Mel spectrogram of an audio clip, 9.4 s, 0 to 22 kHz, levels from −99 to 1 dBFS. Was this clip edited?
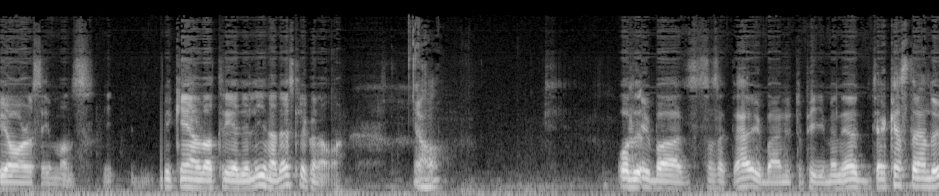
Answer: yes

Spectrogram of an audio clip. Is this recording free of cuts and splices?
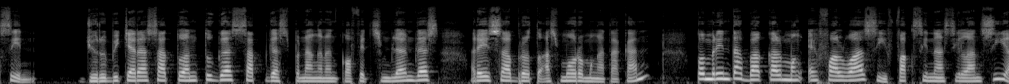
yes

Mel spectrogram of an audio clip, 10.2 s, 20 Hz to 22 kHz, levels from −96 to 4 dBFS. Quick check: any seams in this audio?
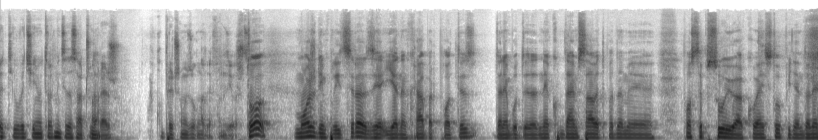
no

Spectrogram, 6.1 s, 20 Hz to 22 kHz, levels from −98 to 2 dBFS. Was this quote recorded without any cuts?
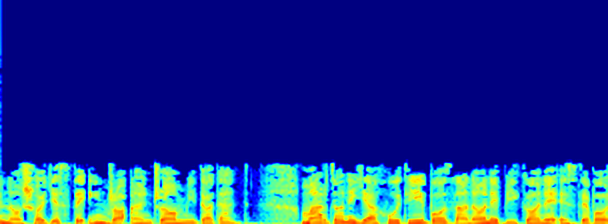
no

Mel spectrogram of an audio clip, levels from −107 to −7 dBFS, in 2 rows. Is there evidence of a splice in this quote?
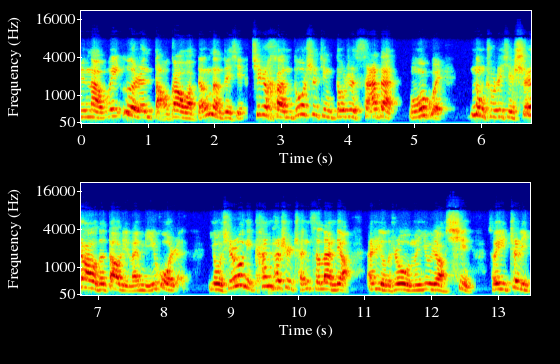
yes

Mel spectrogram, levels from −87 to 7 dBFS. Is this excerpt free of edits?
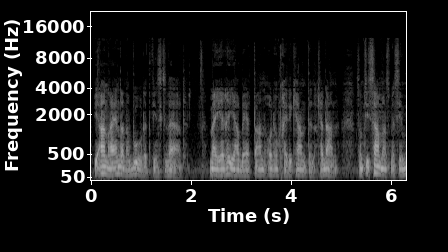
no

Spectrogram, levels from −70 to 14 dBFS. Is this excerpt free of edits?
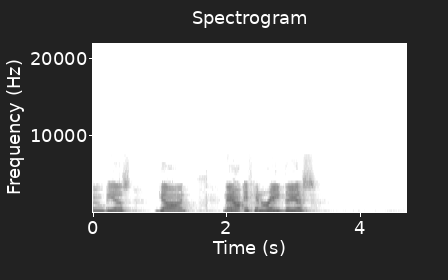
no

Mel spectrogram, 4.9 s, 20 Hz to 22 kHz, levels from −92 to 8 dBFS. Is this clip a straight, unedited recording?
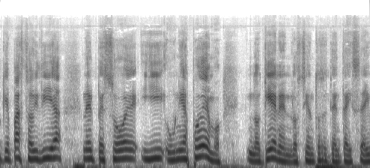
no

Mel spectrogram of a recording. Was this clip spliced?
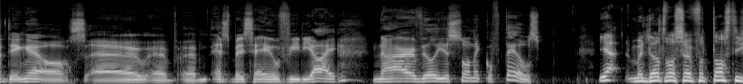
no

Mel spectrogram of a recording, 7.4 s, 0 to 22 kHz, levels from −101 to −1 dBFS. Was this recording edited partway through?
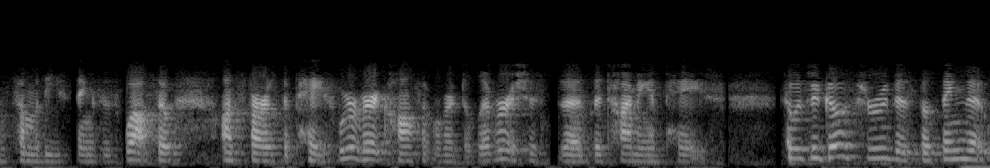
no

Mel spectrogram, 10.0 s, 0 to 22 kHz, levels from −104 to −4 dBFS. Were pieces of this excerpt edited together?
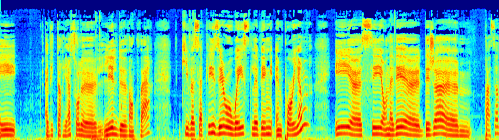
no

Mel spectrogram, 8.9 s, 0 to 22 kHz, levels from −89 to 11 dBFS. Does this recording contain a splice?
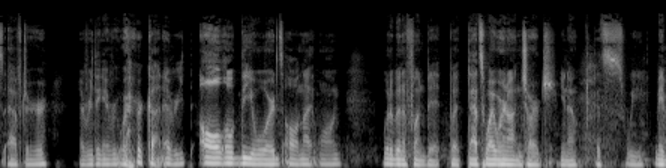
no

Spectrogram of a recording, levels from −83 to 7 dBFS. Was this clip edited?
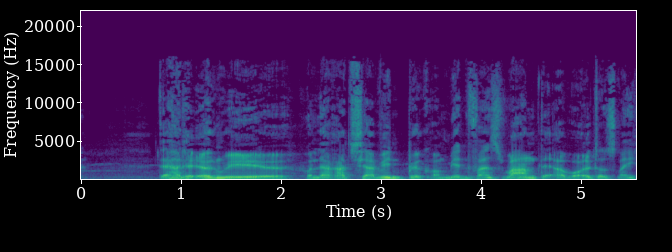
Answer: no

